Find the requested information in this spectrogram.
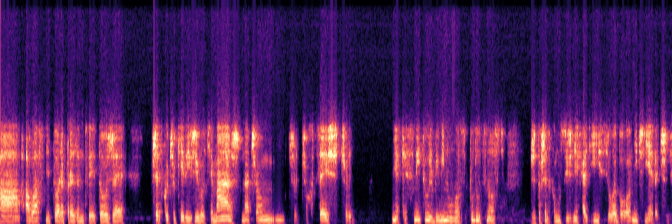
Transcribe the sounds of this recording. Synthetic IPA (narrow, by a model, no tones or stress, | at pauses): aa̰ʋlasɲɛt̪ɔɾɛpɾɛzɛnt̪ujɛt̪ɔʒɛ | fʃɛt̪kɔt͡ʃɔkɛd̪ivʒiʋɔcʰɛmaːʒna̰t͡ʃɔ̰mt͡ʃɔ̰t͡ʃɔxt͡sɛʃt͡ʃɔ̰ɛ | ɲɛakɛsnit̪uːʒbiminulɔsɟbud̪uːt͡snɔsc | ʒɛt̪ɔfʃɛt̪kɔmusiːʒɲɛxaɟiːsclɛbɔ̰ɲid͡ʒɲɛjɛʋɛ̰t͡ʃnɛː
